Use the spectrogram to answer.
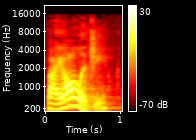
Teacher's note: we have a stress on the second syllable in biology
